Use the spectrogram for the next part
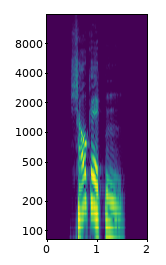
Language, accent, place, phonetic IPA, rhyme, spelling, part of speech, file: German, Germany, Berlin, [ˈʃaʊ̯kl̩tn̩], -aʊ̯kl̩tn̩, schaukelten, verb, De-schaukelten.ogg
- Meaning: inflection of schaukeln: 1. first/third-person plural preterite 2. first/third-person plural subjunctive II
